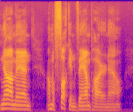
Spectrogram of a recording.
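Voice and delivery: mock deadpan delivery. Telling of asking a man about his hobbies, retelling a deadpan line. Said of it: "because he said it deadpan".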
